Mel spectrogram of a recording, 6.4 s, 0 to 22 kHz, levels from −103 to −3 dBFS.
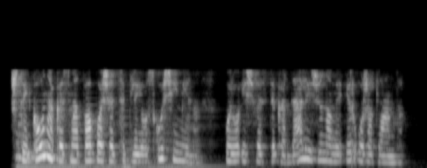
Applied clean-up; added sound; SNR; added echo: neural mask model DeepFilterNet 3.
